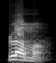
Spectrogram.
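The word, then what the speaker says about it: plumber: बी भी यहाँ पे साइलेंट है और हल्का आर भी साइलेंट होता है।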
